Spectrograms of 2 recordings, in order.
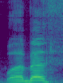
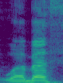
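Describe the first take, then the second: The two takes are said the same way.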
